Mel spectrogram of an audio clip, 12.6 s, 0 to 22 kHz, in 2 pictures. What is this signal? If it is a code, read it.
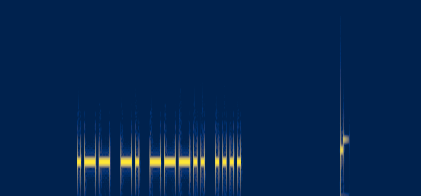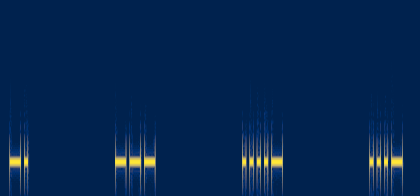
Morse code, heard as a keyed tone, about 22 wpm, spaced as for 9 wpm, 700 Hz. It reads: WN8H NO4V
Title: USA Call Signs - 4 Characters - 8x Character Spacing - 22wpm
